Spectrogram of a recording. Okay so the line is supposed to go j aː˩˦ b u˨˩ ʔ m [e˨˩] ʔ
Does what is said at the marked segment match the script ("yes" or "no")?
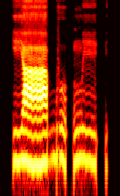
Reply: no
